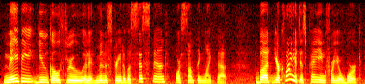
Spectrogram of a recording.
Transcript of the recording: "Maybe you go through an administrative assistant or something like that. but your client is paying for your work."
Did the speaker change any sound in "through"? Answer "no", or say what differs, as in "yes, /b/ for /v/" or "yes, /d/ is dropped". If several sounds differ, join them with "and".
no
